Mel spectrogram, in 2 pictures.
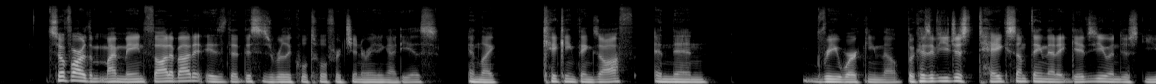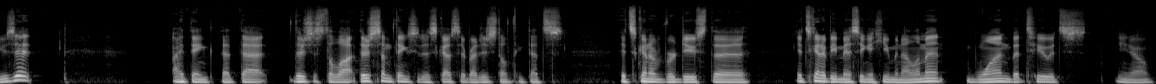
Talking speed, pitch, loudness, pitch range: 210 wpm, 120 Hz, -24 LUFS, 110-130 Hz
